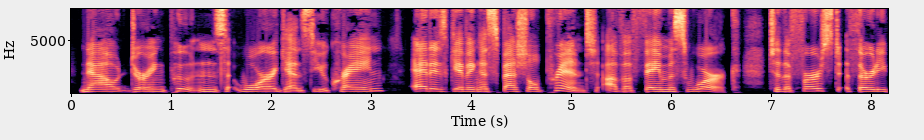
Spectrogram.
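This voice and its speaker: Radio host, woman, lower pitch, steady scripted delivery, close dry mic. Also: no room sound. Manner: measured, read from script.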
